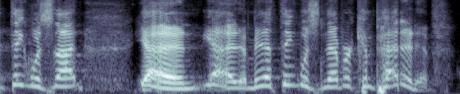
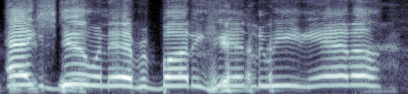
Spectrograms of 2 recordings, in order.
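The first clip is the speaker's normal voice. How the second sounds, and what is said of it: Fake Southern accent. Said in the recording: “fake Southern accent”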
